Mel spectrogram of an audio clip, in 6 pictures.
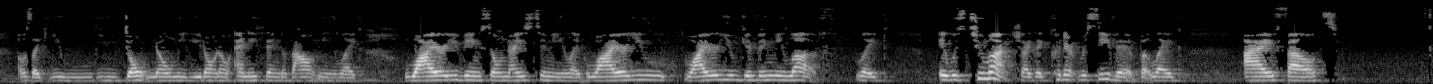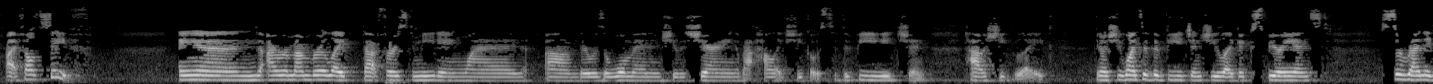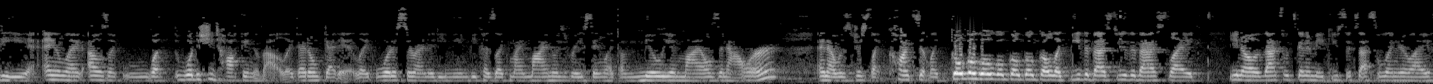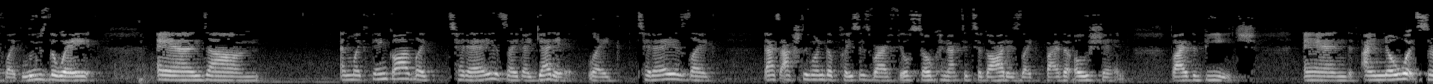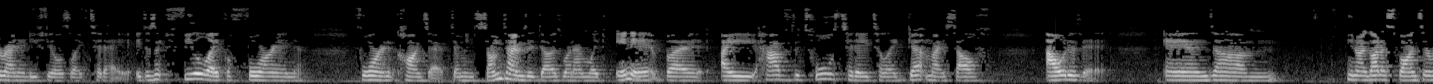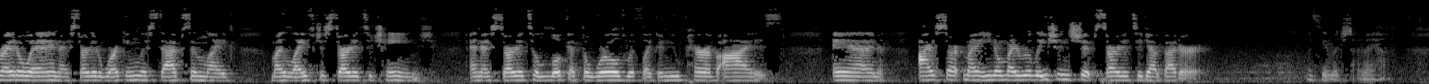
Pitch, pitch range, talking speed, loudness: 190 Hz, 180-205 Hz, 205 wpm, -19 LUFS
